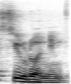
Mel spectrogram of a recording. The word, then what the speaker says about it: pseudonym: और PS जब दोनों एक साथ होते हैं तो P प्रोनाउंस नहीं किया जाता। वर्ड है स्यूडोनिम।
